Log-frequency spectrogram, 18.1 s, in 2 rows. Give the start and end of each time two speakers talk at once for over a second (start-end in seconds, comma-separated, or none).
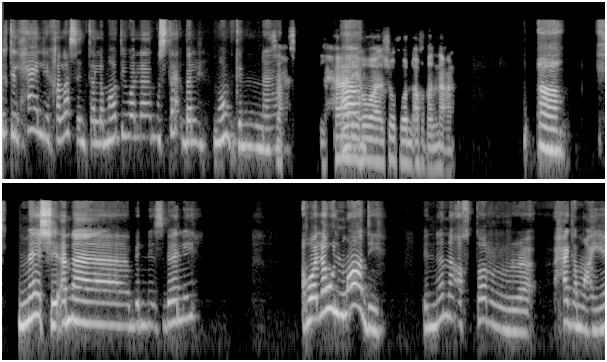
none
